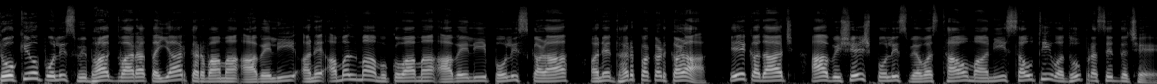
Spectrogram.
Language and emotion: Gujarati, neutral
